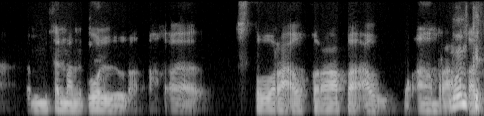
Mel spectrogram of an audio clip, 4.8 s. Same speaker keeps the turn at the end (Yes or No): No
